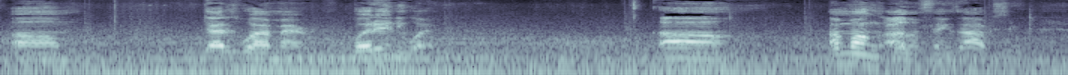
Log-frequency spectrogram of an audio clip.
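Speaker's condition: No condition

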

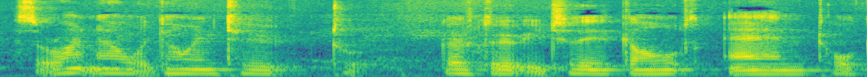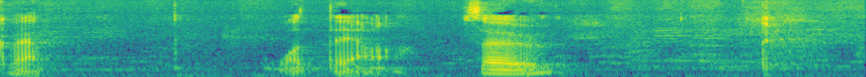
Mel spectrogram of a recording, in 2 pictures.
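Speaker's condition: Cerebral palsy; cerebral palsy since birth

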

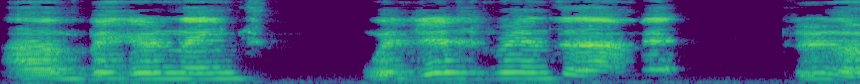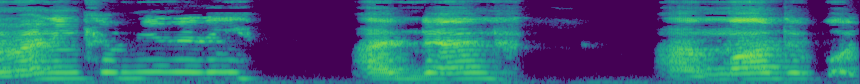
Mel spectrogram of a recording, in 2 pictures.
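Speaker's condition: Cerebral palsy; paired with able-bodied athletes for races through Ambulance Angels of Oklahoma

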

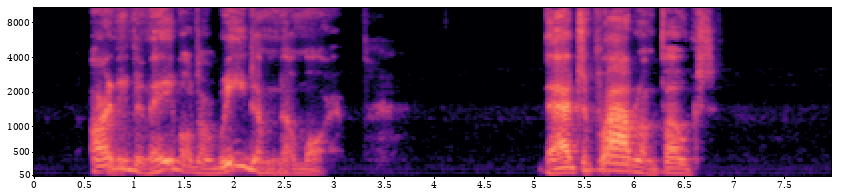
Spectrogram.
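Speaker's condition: Speech impediment; slight speech impediment

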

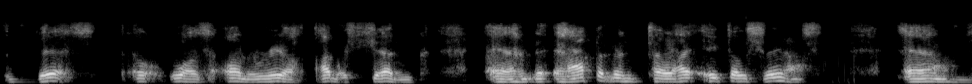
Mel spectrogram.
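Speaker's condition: Parkinson's; progressively worse

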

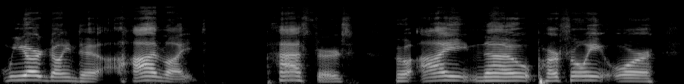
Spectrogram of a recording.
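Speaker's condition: Cerebral palsy; speech affected by cerebral palsy

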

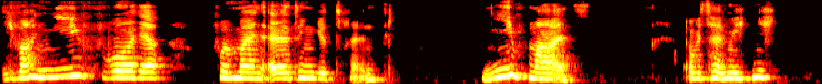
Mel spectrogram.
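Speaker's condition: Infantile cerebral palsy, spastic; breathing-support mask machine for sleep

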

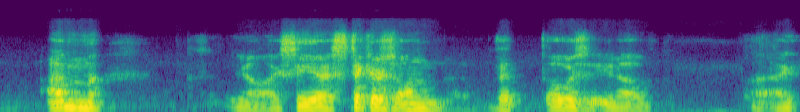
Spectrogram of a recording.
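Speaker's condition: Aphasia after stroke; aphasia caused by stroke

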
